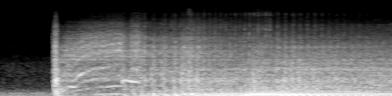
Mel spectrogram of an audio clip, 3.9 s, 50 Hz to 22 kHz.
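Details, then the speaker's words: Westinghouse iGen 4500 generator, about a year of RV use, electric-started after sitting three weeks: starter whir, catches at once, then a smooth quiet idle with no load. No dead-battery issue, healthy start. "no dead battery no issues started right up just like it does every freaking day that we want to run it so you can hear the noise that's at idle"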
